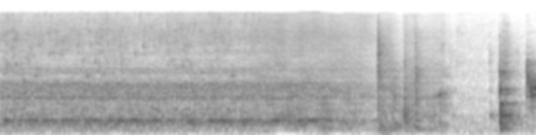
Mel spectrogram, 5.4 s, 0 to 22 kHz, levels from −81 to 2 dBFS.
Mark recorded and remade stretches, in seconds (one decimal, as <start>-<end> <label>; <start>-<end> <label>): 0.0-2.6 recorded; 2.6-4.5 remade; 4.5-5.4 recorded

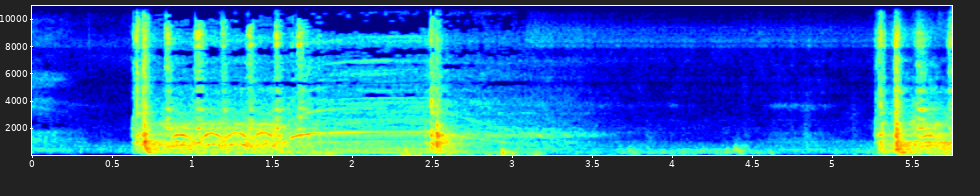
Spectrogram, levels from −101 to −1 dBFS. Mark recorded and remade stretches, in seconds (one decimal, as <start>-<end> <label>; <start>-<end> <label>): 0.0-3.1 recorded; 3.1-5.8 remade

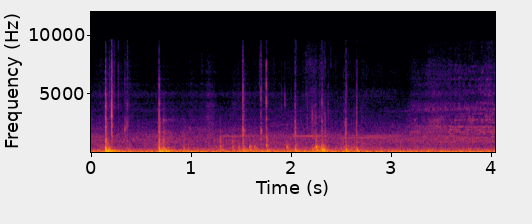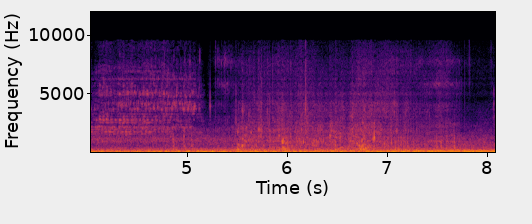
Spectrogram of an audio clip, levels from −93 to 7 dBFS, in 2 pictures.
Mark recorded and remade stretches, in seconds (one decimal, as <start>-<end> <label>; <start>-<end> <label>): 0.0-1.9 remade; 1.9-3.2 recorded; 3.2-3.6 remade; 3.6-5.2 recorded; 5.2-8.1 remade

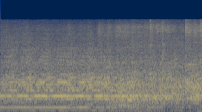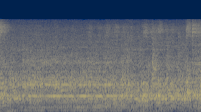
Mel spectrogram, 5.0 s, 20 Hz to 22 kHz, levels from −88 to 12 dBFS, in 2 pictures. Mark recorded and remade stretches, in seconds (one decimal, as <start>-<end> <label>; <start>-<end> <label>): 0.0-5.0 recorded

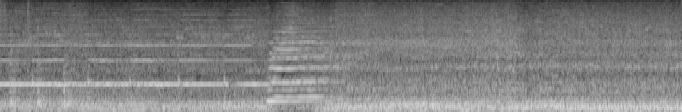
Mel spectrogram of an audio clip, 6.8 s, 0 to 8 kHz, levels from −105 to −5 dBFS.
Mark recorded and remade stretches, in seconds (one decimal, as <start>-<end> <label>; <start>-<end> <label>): 0.0-0.5 recorded; 0.5-1.7 remade; 1.7-4.5 recorded; 4.5-6.0 remade; 6.0-6.8 recorded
